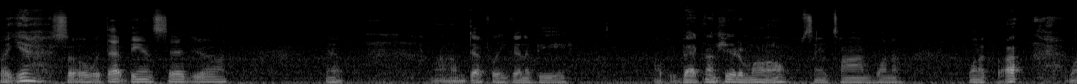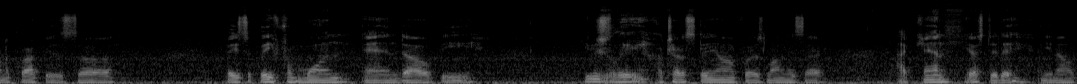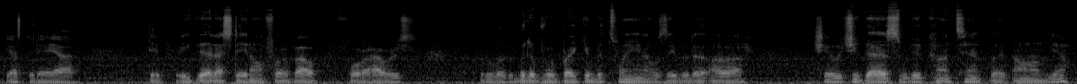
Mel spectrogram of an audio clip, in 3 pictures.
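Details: Adult quadriplegic man with C1-C2 spinal cord injury on a diaphragmatic pacer at 18 breaths per minute, able to talk only on exhalation, with pauses and difficulty getting certain words out; breath-limited speech (short phrases on exhalation).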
